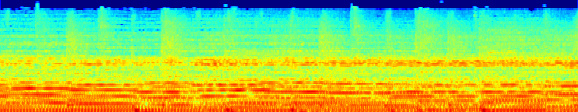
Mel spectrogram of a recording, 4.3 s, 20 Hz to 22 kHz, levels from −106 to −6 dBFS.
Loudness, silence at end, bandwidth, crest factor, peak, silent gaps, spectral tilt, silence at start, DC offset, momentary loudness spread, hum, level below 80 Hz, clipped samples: -20 LUFS; 0 s; 17 kHz; 14 dB; -6 dBFS; none; -5.5 dB/octave; 0 s; under 0.1%; 1 LU; none; -26 dBFS; under 0.1%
